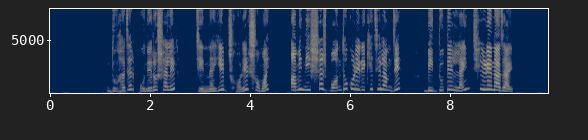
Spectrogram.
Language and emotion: Bengali, fearful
